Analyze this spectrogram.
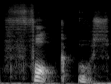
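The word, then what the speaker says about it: Focus: But we do want to say Fock us.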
